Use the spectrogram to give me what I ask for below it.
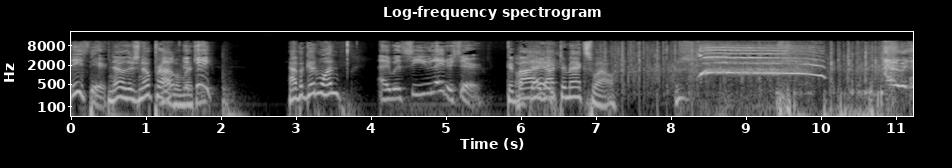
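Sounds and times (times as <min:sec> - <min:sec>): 
speech: 0:00.0 - 0:02.0, 0:02.9 - 0:08.4
loud high-pitched scream: 0:08.4 - 0:10.1.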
